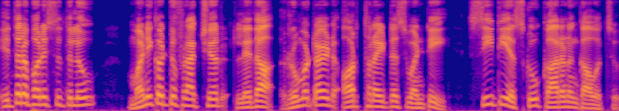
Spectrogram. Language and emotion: Telugu, neutral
